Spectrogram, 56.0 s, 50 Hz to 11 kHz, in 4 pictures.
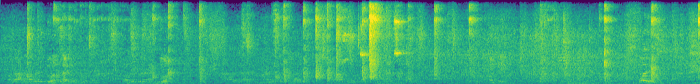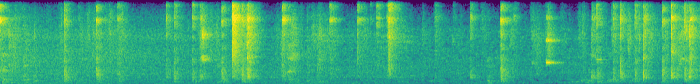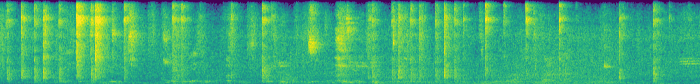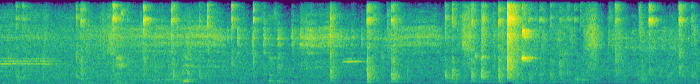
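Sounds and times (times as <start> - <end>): table tennis ball hits: 17.3 - 19.8, 25.8 - 30.7, 35.4 - 39.4, 40.3 - 41.5, 43.5 - 47.2, 48.6 - 50.2, 50.8 - 53.2
table tennis ball clicks: 35.8 - 39.3.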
